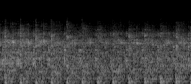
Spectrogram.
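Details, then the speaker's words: Royal Enfield 500 ASBO 36 single after top-end rebuild, ignition timing backed off slightly and carburetor throttle stop and mixture screws adjusted: starts straight into smooth, steady warm tickover, even thump about eight beats a second, no misses or knocks; healthy. "the goodies and starter and straight into a most smooth steady ticking over I'm very happy with that"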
